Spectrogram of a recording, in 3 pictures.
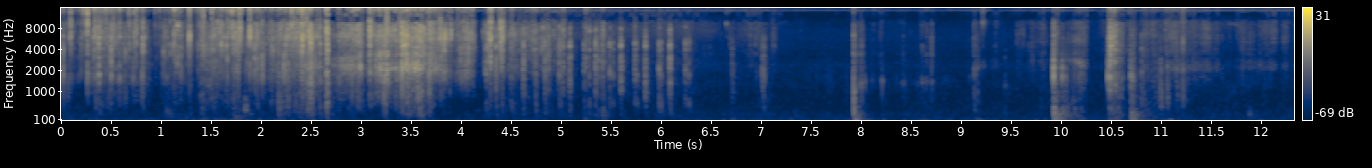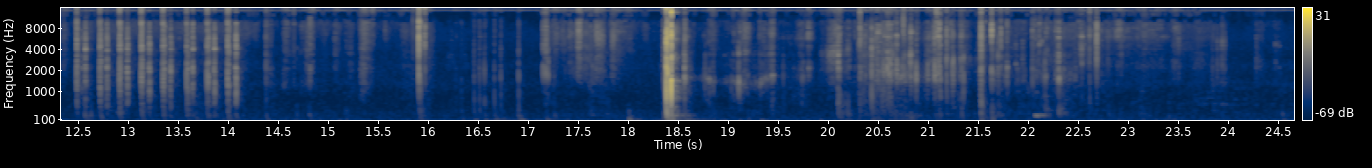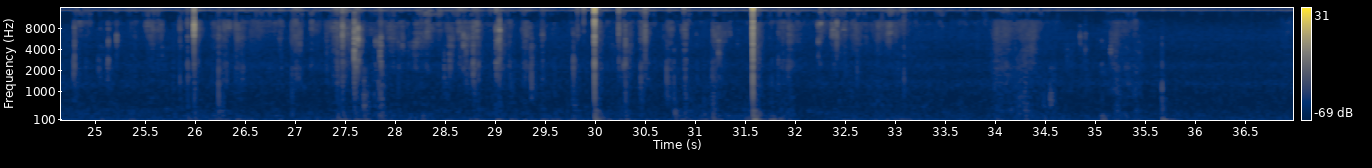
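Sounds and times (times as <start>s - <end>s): foil wrapper tearing and crinkling: 0.0s - 5.6s.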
